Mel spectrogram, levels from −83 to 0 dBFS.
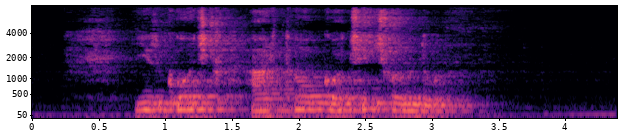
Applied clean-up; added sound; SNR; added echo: none; none; none; reverberation time 0.7 s.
